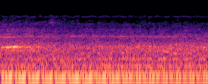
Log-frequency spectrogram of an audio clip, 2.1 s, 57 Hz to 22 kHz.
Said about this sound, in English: You can hear a train chugging into town. The train tracks about 20 feet beyond the left field wall.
